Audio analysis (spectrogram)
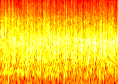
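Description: Dense, steady applause from a church congregation fills the whole stretch, loud and close with no pauses or single claps standing out.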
